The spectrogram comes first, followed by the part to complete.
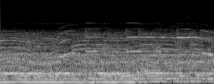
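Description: Live band music: a droning texture of held notes from keyboards and guitar over a steady low note.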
